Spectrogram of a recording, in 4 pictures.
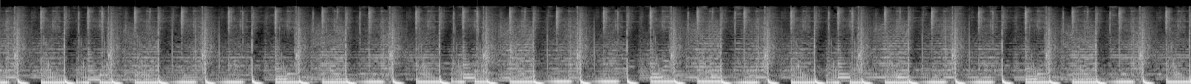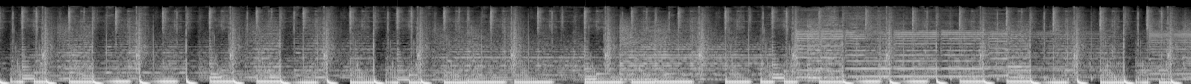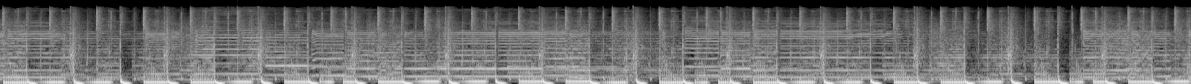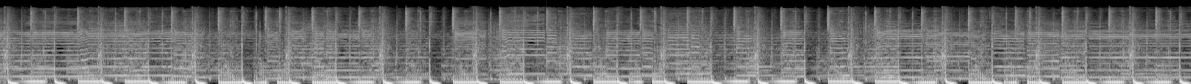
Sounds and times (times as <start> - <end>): Electronica: 0.0 - 47.6
Soundtrack music: 0.0 - 47.6.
